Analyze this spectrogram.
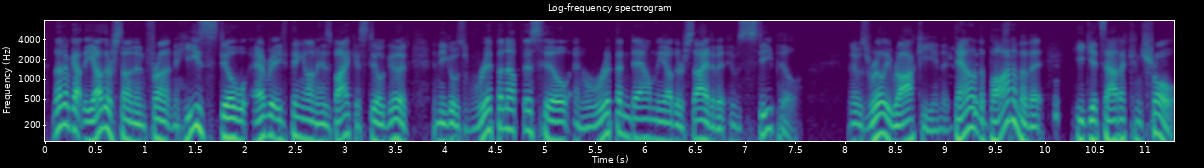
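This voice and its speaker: A man hosting a podcast, telling a personal story casually and earnestly, dropping soft and low in tense moments. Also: dry recording, studio quality. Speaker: podcast host.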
